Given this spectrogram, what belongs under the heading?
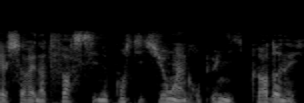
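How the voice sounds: The natural reading voice has lively intonation.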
